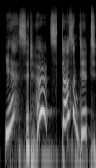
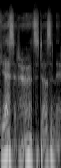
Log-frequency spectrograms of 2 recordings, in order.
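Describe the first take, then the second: First: It is a closer imitation of Umbridge's voice. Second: It is a weak imitation of Umbridge's voice.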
